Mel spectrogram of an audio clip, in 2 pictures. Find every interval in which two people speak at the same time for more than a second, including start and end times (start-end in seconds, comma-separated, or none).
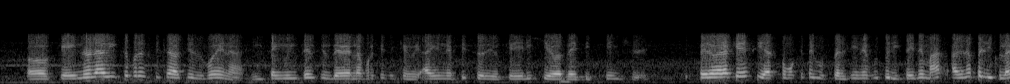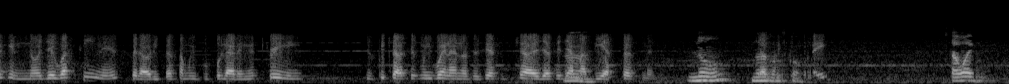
none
